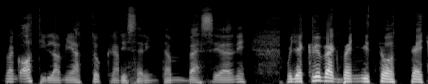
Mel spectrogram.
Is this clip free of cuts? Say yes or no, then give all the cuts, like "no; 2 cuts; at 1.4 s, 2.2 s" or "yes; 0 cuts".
no; 2 cuts; at 1.2 s, 2.8 s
